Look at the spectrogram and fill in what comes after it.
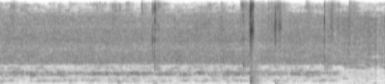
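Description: Close-up chewing of pizza: wet, crackly mouth sounds over a steady hiss, with a few sharp clicks, the loudest a little under four seconds in.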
